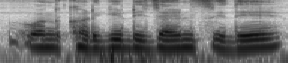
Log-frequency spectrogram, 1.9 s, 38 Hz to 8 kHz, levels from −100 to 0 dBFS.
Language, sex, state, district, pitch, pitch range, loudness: Kannada, male, Karnataka, Bidar, 140 Hz, 135-145 Hz, -13 LUFS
